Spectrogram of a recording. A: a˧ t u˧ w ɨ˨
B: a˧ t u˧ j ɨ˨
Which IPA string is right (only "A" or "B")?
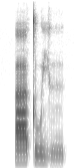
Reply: B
